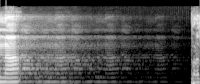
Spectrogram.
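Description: A man's lecturing voice ends a drawn-out, sing-song phrase at the start, and the sound lingers and fades away over about a second. After a short silence he begins the next phrase at the very end.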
